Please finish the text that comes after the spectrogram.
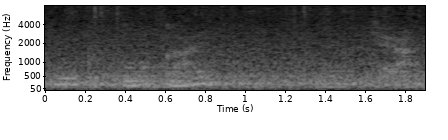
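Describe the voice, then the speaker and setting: A man streaming ASMR, speaking softly in a gentle, coaxing way and chatting casually. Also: normal speed, far from the mic, very noisy. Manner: soft whispering, gentle coaxing talk.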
